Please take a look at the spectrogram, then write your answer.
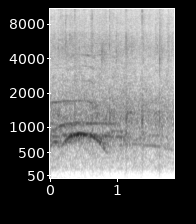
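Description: A church congregation applauds during a celebration service, a steady crowd of hands clapping with a brief whistle-like cry rising early, then tapering slightly.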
